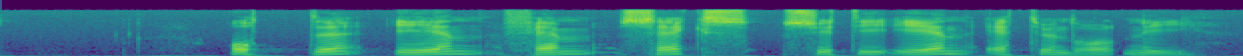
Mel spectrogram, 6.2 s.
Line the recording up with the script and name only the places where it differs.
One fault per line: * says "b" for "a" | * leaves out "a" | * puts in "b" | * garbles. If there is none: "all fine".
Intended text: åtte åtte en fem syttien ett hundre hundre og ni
* leaves out "åtte"
* puts in "seks"
* leaves out "hundre"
